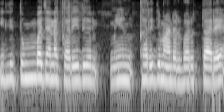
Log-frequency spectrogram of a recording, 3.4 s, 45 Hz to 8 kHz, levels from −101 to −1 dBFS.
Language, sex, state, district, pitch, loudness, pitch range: Kannada, female, Karnataka, Dakshina Kannada, 195 Hz, -17 LUFS, 185-205 Hz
